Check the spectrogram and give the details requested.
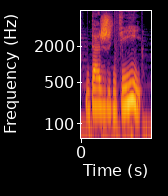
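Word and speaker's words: дожди: changed to e here again you can see the unstressed o so we pronounce this word as da ji it may sound weird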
